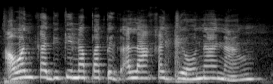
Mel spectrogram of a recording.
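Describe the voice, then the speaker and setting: A woman's voice: high-pitched, moderate pace, soft background music, natural voice. A woman playing a worried grown daughter in a comedy radio drama. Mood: worried, explaining.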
